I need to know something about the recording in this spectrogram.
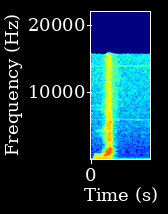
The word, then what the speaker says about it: は: Always this pronounced as wa when it's used as a particle.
